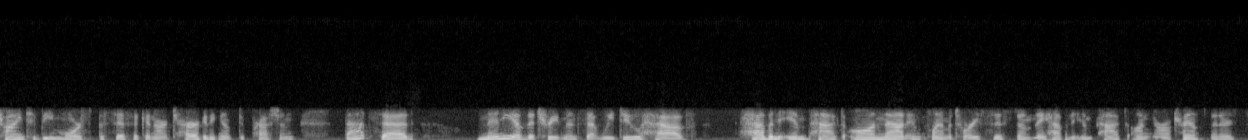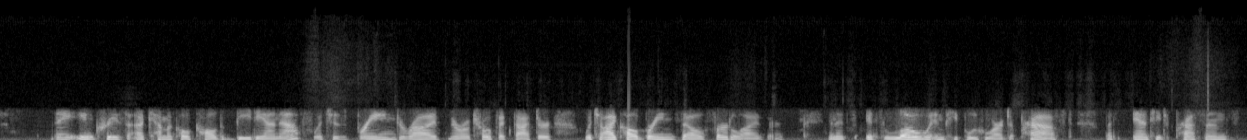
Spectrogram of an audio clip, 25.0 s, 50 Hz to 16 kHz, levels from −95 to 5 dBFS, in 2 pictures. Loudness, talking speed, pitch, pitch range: -23 LUFS, 145 wpm, 180 Hz, 165-195 Hz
